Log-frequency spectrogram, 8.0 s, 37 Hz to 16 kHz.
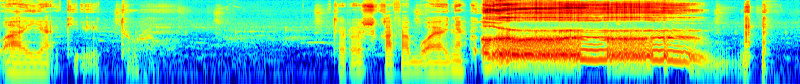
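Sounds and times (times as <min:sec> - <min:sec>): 
speech: 0:00.0 - 0:01.5, 0:03.4 - 0:06.2
person imitating pig grunts: 0:04.8 - 0:07.2.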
